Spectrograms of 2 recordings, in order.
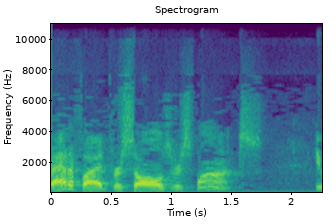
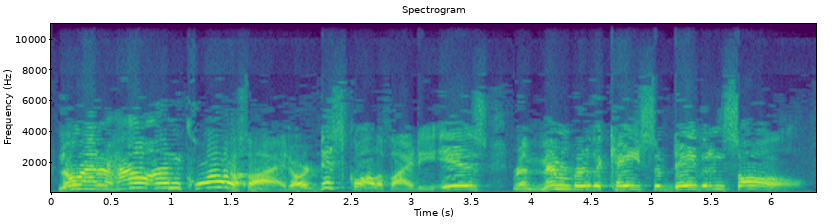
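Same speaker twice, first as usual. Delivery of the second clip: raised pulpit voice, higher and a bit louder; mock preacher; 7 semitones higher, 4 dB louder than usual. Imagined preacher telling the congregation to obey, mock pulpit fervor. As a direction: parody a minister defending a fallen leader. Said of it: "and saying".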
